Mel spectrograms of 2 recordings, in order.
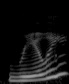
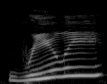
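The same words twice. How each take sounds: First: The word sounds surprised. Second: The word sounds angry. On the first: The speaker did not expect this. "If you're surprised" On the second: The speaker is annoyed by this. "Angry would be"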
